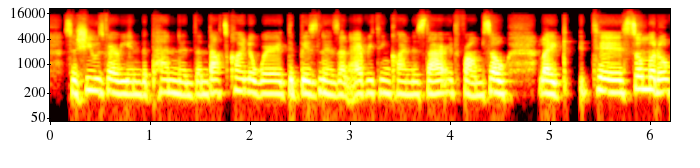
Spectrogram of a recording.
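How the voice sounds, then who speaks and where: Very fast and monotone with flat intonation, a woman with an Irish accent speaks at medium pitch in a very clean recording with a silent background. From Ireland, Dublin. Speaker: fitness coach and entrepreneur. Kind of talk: podcast interview. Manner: casual, many fillers.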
